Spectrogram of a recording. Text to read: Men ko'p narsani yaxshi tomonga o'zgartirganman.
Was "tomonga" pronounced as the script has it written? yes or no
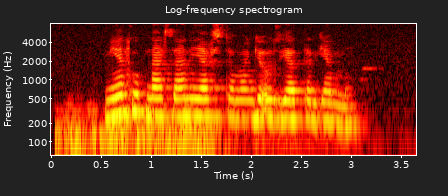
yes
